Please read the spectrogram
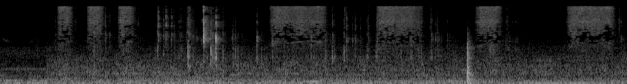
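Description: Aerosol spray paint can spraying in a series of short hissing bursts, about half a second each, with a sharp click about three-quarters of the way through.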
